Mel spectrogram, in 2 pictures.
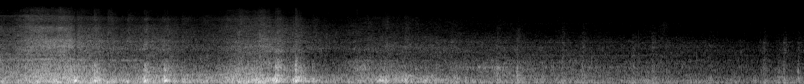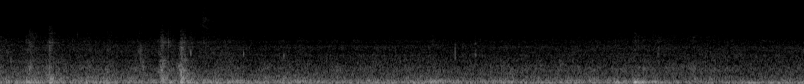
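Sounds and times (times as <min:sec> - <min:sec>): train wheels clattering: 0:00.0 - 0:10.4
distant train rumble: 0:00.0 - 0:16.0.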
